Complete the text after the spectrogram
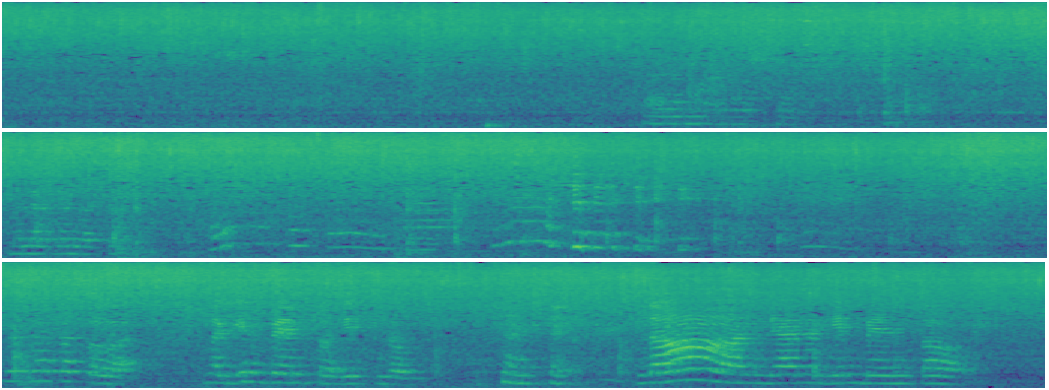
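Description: A spatula scrapes and clinks in a frying pan.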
